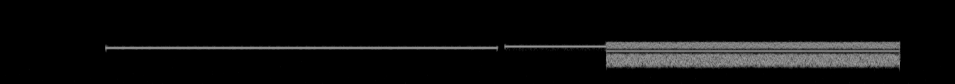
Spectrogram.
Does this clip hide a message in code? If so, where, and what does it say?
Yes: dial-up modem handshake (low-speed, two carriers) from 1.1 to 9.0 s, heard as two whistles, then hiss.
